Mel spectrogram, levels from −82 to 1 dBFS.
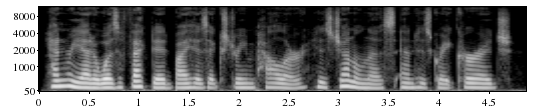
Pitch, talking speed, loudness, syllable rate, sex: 180 Hz, 160 wpm, -18 LUFS, 5.3 syllables/s, female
